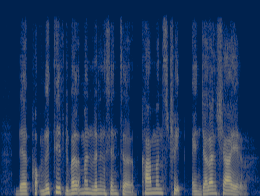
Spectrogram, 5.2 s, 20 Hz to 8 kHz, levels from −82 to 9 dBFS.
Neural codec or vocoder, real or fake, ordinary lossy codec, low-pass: codec, 32 kHz, 1.9 kbps, SNAC; fake; none; 7.2 kHz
